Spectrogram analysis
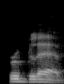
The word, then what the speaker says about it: Rublev: Rublev. That's how it's pronounced.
